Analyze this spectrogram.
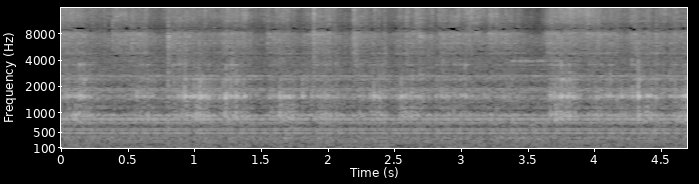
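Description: Roasting peanuts, cumin seeds and garlic cloves being stirred in a dry nonstick frying pan with a silicone spatula, with soft repeated stirring strokes over a steady background hum.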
